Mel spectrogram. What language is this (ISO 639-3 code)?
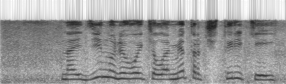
rus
